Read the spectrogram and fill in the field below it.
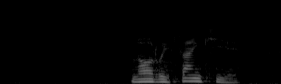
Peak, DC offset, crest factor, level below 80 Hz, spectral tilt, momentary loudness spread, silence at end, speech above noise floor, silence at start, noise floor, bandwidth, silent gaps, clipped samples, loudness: -30 dBFS; under 0.1%; 20 dB; -78 dBFS; -6.5 dB/octave; 12 LU; 0.4 s; 32 dB; 1.3 s; -77 dBFS; 5.6 kHz; none; under 0.1%; -47 LUFS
